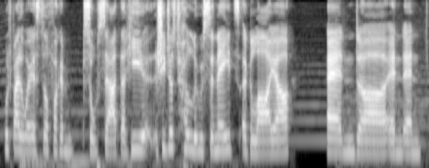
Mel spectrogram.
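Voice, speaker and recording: Medium-pitched and fairly flat, her voice moves a little slowly with faint music in the background. As a streamer co-hosting a ranking of video game stories, she talks like an effusive, foul-mouthed fan, tripping over repeated words in loose, lively discussion.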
